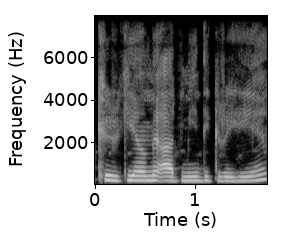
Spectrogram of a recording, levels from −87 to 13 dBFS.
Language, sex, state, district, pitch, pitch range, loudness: Hindi, female, Arunachal Pradesh, Longding, 200 Hz, 195-220 Hz, -14 LUFS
